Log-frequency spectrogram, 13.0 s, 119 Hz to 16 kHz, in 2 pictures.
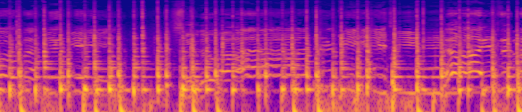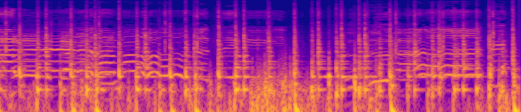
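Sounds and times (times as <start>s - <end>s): hand drum beat: 0.0s - 13.0s
person singing: 10.8s - 13.0s.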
